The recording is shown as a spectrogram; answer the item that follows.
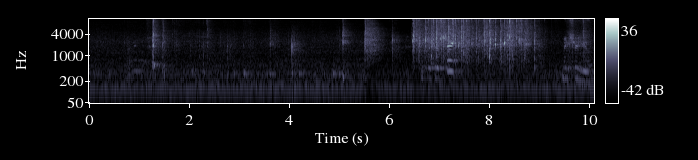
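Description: Teal plastic BlenderBottle shaker holding a pre-workout drink: a few clicks as the bottle and lid are handled, then a dense, loud rattle for about two and a half seconds from about six and a half seconds in as it is shaken to mix the powder.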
